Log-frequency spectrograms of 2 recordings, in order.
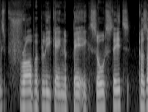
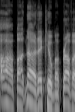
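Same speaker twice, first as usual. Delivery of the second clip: put-on Jamaican accent, put on. Quoting a game character's lines: Wakka voice. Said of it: "basically just Bender with a Jamaican accent".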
